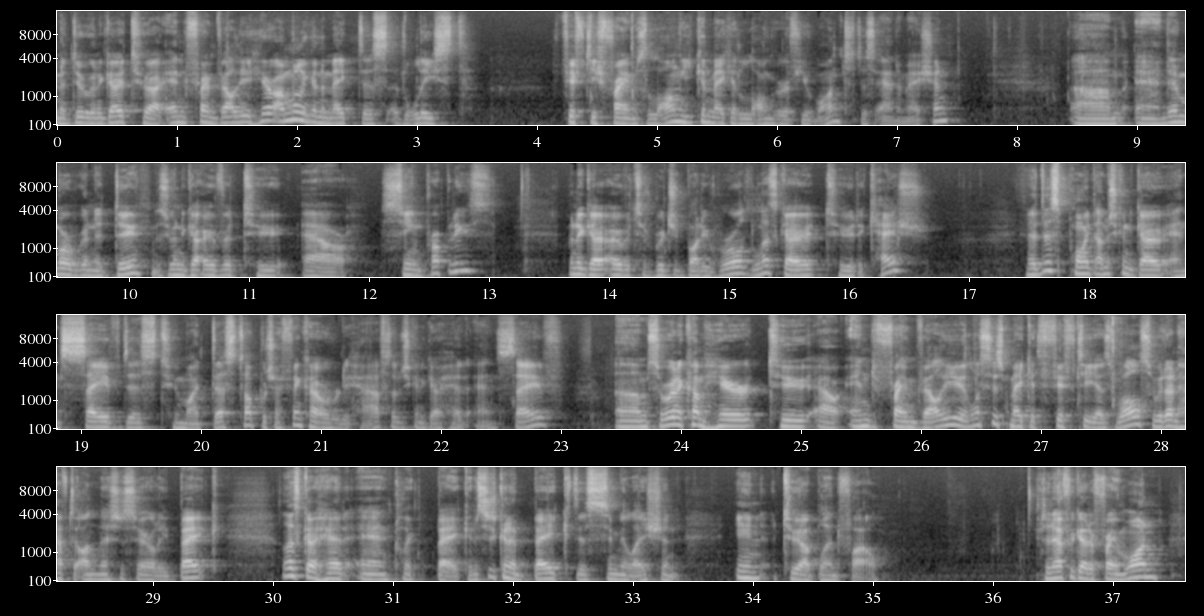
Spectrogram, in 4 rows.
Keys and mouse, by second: 0.8-12.3 drag, 12.3-14.4 middle drag, 14.4-37.6 drag, 36.5 shift+Left.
